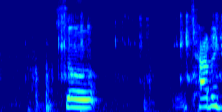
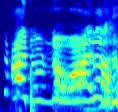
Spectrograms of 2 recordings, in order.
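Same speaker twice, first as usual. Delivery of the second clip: very loud, higher dwarf cry; uproarious dwarf admission; 11 semitones higher, 15 dB louder than usual. Acted. Dwarf admitting the same to his brother, uproarious. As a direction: bellow it as a comic confession.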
